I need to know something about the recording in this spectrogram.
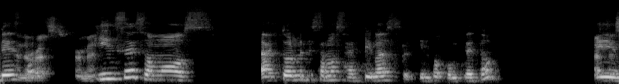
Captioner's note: speaking Spanish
